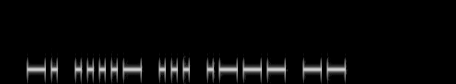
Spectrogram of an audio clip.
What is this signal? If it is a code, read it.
Morse code, heard as a keyed tone, about 25 wpm, 700 Hz. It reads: N4SJM
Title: Speed Racing - USA Call Signs 20wpm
